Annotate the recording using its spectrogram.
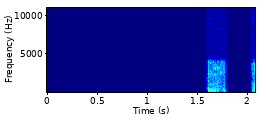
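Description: Near silence: the audio feed is gated off between sentences.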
